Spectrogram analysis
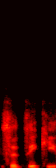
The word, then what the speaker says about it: tzatziki: But they make it tzatziki sauce, right? So it's a Greek. How do you pronounce it?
